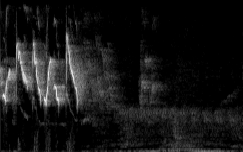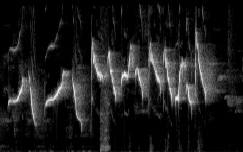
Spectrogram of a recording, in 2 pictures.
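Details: Female white-eye in a training recording: quick high chirps that sweep down, a short lull with a faint steady tone, then a longer run of bright repeated down-slurred notes.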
